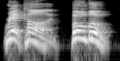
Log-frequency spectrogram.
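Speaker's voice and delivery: ordinary delivery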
